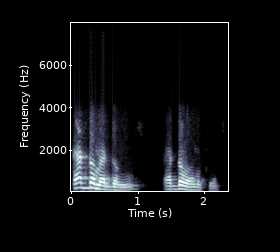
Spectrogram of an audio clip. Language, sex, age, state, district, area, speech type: Bengali, male, 45-60, West Bengal, Paschim Bardhaman, urban, conversation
